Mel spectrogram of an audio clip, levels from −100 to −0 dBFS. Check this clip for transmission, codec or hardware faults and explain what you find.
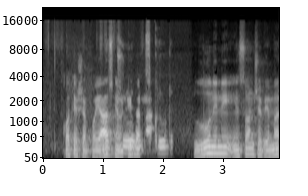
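Two kinds of fault appear in this speech clip. An echo leak occurs from 0.0 to 0.33 s and again from 1.98 to 2.51 s: a faint copy of the speech, roughly 35 dB down, trails by 222 ms, likely from incomplete echo cancellation at a loudspeaker end. Speech suppressed in double talk occurs between 1.34 and 1.99 s, for about half a second in all. The talker's level dips by around 20 dB in pieces, likely because the echo canceller attenuated both its own talker and the loudspeaker echo during overlapping speech.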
